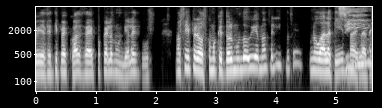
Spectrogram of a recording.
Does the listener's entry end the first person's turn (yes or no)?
no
